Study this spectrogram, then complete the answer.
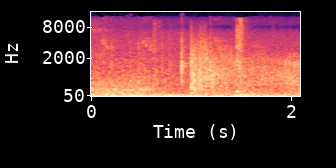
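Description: Footsteps run quickly across grass.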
